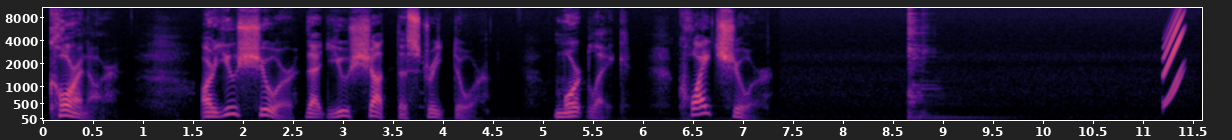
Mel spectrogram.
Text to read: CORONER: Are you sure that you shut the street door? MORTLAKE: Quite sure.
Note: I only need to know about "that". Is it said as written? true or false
true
